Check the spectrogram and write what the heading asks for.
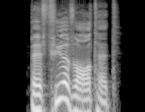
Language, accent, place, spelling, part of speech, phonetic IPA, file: German, Germany, Berlin, befürwortet, verb, [bəˈfyːɐ̯ˌvɔʁtət], De-befürwortet.ogg
- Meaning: 1. past participle of befürworten 2. inflection of befürworten: third-person singular present 3. inflection of befürworten: second-person plural present 4. inflection of befürworten: plural imperative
